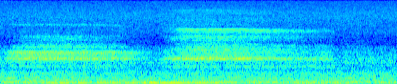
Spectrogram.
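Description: A slow, audible inhalation during a guided breathing and relaxation exercise, soft and close, rising gradually over several seconds against a quiet background hiss.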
